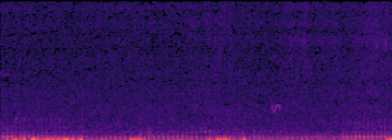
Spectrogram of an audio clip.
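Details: Quiet, continuous purr from a pregnant cheetah, a low pulsing drone that swells in short surges and fades between them.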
